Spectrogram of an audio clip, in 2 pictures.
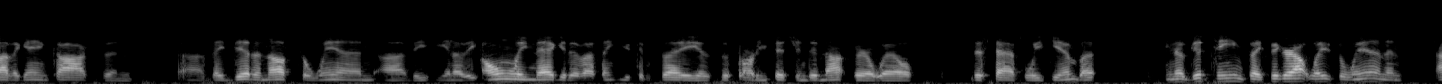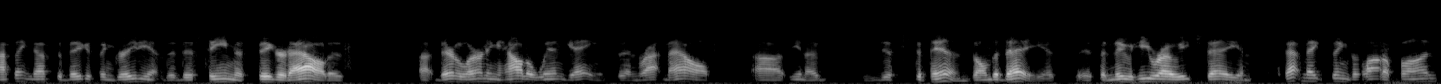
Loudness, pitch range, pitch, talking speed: -28 LUFS, 105-125 Hz, 110 Hz, 190 wpm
